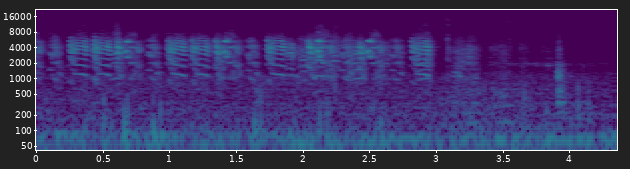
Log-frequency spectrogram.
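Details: Pet zebra finches eating a favourite food call in a quick run of bright, nasal, harmonic beeps, roughly one to two per second, fading out over the last second with light clicks.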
